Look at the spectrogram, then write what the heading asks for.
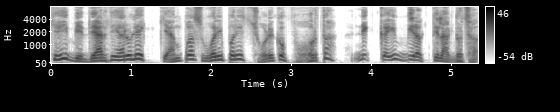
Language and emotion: Nepali, disgusted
